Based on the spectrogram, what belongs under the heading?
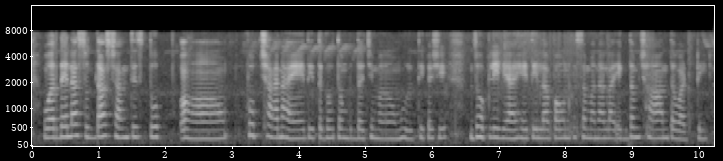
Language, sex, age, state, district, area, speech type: Marathi, female, 30-45, Maharashtra, Yavatmal, rural, spontaneous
